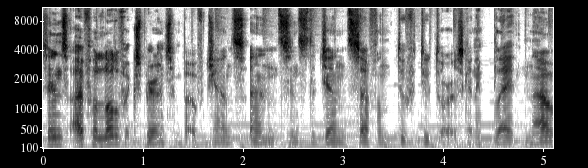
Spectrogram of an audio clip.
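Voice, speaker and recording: A medium-pitched man with very wide pitch swings over music in the background. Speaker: Pokemon competitive video creator. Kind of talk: casual gaming commentary. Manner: fast.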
